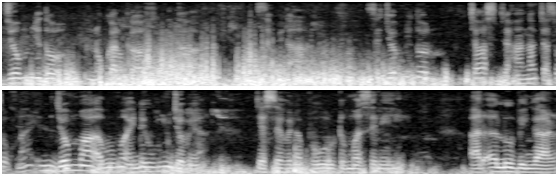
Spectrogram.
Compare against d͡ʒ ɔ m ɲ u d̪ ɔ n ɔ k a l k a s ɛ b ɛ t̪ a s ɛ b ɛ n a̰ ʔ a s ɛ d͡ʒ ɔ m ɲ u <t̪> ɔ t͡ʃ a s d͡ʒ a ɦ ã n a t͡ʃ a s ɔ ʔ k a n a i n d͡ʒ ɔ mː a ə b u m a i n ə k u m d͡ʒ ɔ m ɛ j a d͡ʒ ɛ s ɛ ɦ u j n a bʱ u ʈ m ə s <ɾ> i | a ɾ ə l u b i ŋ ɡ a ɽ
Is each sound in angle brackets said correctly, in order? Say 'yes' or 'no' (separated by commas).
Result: no, yes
